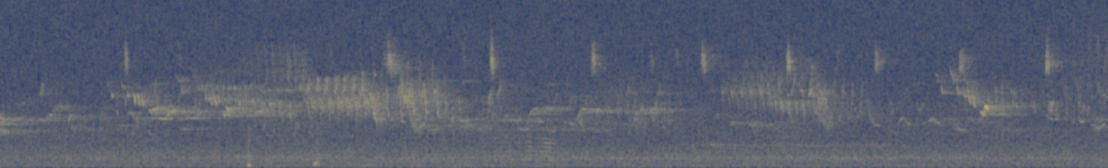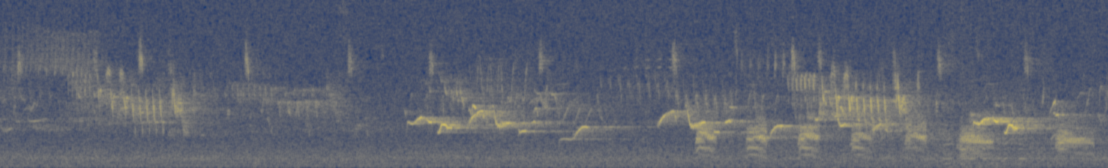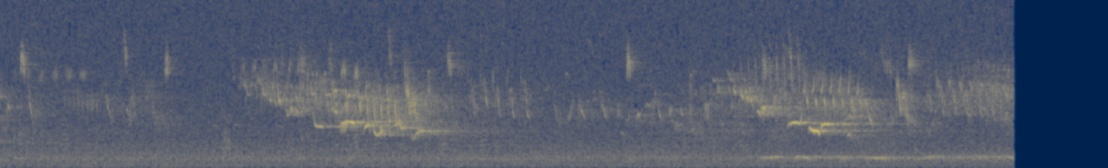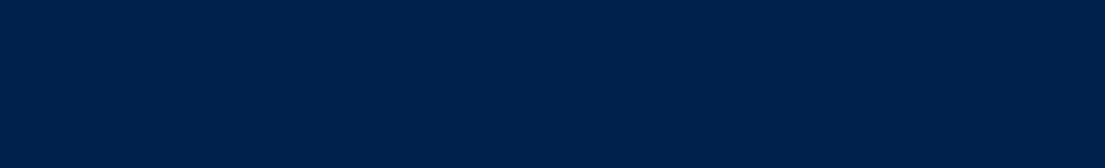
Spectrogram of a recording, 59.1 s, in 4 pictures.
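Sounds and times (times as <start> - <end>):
songbirds chirping and trilling: 0.2 - 43.1.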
